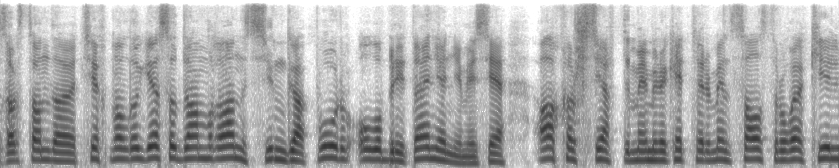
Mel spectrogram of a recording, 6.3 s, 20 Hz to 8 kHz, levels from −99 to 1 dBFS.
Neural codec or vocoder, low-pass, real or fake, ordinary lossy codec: codec, 16 kHz in and 24 kHz out, 0.8 kbps, FocalCodec, streaming, 65536 codes; 7.2 kHz; fake; none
